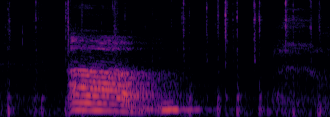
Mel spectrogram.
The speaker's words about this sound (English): We're typing in show notes here.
